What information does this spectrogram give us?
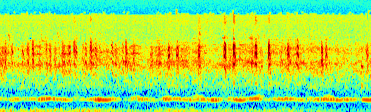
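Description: Whiskered terns give short, harsh rasping calls, several birds overlapping at an irregular pace, over a steady low droning hum.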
